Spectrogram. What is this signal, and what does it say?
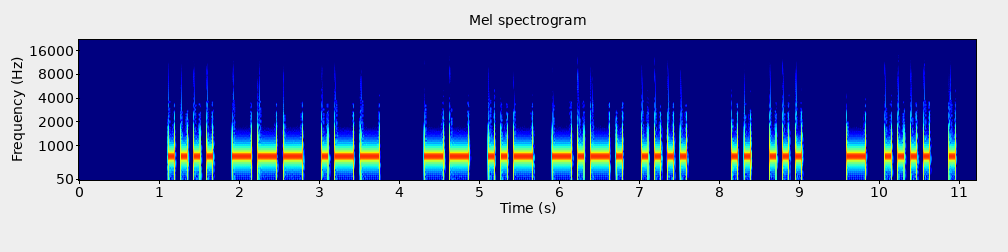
Morse code, heard as a keyed tone, about 15 wpm, 700 Hz. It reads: HOW MUCH IS THE
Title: Sentences from Top 1200 Words 15wpm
